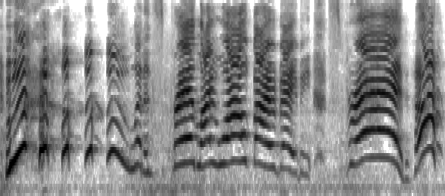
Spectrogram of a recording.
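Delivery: high, drawn-out celebratory whooping and cries; real excitement. Real, not acted. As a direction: whoop it out high and stretch the words. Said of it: "I'm so excited, y'all".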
